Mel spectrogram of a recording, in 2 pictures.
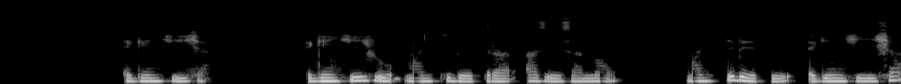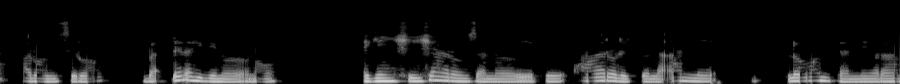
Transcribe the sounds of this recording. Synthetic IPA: ʔɛɡɛnʃiːʃɐ | ɛɡɪnʃiːʃʊmɐnt͡ʃːɪbe̞ːt̪ːɪɾɐɐs̬iːsɐnːɔ | mɐnt͡ʃːɪbeːt̪ːɪɛɡɛnʃiːʃɐhɐɾʊnsɪɾɔ | bɐɗːɛɾɐhɪɡɪnɔɾ̰nɔ | ʔɛɡɛnʃiːʃɐhɐɾɔns̬ɐnːɔbḛːt̪ːɛhaːɾɔɾɪt͡ʃːɔlɐ̰ʔɐnːɛ | lɔwɔnt̪ɐnːɪwɔɾaːn

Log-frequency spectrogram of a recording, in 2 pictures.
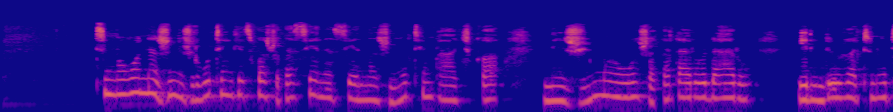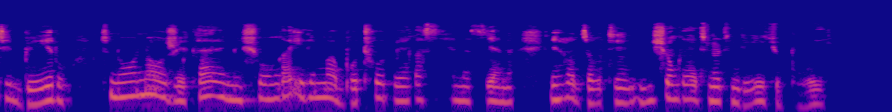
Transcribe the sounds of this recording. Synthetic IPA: tʰino̞ːnaʐin̤uʐirikute̞ŋɡe̞swaʐakasijanasijanaʐino̞tʰimbat͡ʃka | ne̞ʐimwe̞wo̞ʐakaɗaɾo̞ɗaro̞ | irindejoratino̞tibʱero̞ | tʰino̞ːnawoʐe̞kʰare̞miʃo̞ŋɡaʔirimumabʱo̞tʰo̞ro̞jakasijanasijanainoratid͡zakutimiʃo̞ŋɡajatino̞tindejet͡ʃibʱoːji

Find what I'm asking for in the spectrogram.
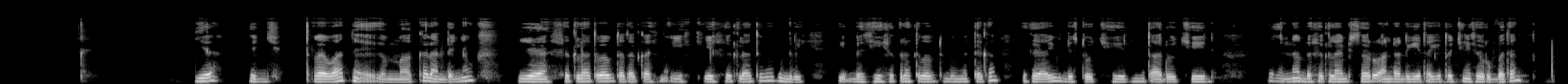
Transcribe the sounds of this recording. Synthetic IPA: jɛ | hɨd͡ʒ | t̪ʼɨβəβat̪məʔakːəland̪əɲːaw | jɛʃəkʼlat̪ʼbəβt̪ʰʼət̪ʼəkʼːaʃinəjjɛʃəkʼlat̪ʼːɨβəβɨŋɡɨd̪i | bəzːihjɛʃəkʼlat̪ʼɨβəβt̪bəmət̪ʼːəkʼəm | jɛt̪ʰələjajːud̪ɨst̪ʰo̞t͡ʃːɪnmut̪ʼad̪o̞t͡ʃːɪn | ɨnːabəʃəkʼlajɛmːisəɾuand̪and̪ɡet̪ʰʼaɡet̪ʼo̞t͡ʃːɪnjɛsəɾubːət̪ʰal

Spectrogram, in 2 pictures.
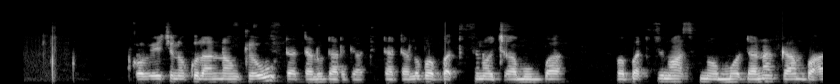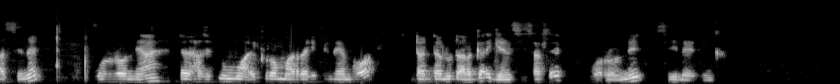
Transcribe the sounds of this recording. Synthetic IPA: kʼɔbiːt͡ʃːɪnɔkʊlɐnːɔŋkɛʔud̪ɐd̪ːɐlʊd̪ɐɾɡat̪ːɪ̥d̪ɐd̪ːɐlɔbɐbɐt̪ʼːɪ̥tːɪnɔt͡ʃʼamʊb | b̥ɐbːɐt̪ʼːɪ̥t̪ːɪnɔhɐsɪnɔmːɔd̪ɐnɐɡɐmbɐasɪnɛ | wɔrːɔnːɪhɐhɐsɪt̪ʼːʊmːɔaɪkːɪɾɔmɐrːɛhɪt̪ɪneːmɐwɐ | d̪ɐd̪ːɐlʊd̪ɐɾɡɐɪɡɛnsiːsɐfɛ | wɔrːɔnːɪsiːleːt̪ɪŋkɐ̥

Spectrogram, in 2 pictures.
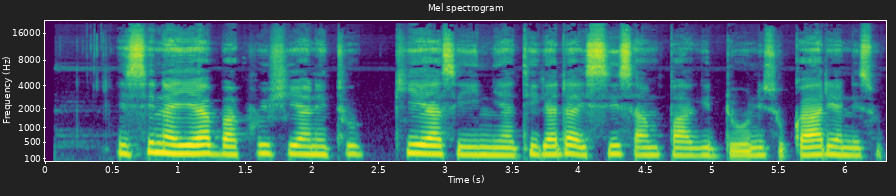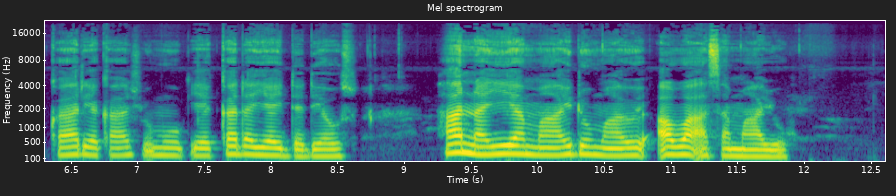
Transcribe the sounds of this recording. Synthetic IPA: ʔɪsːɪnɐjɛjɐbɐkʰʊʃɪjɐnɪt̪ʊkʰːɪjasiːnɪjɐt̪ɪɡɐd̪ɐɪsːɪsɐmpːaːɡɪd̪ːo̰ːnɪsʊkːaːɾɪjɐnːɛsʊkːaːɾɪjɐkaːʃɪɔ̰moːkʼɪɛkːɐd̪ɐjɐjd̪ːɐd̪ɛjɐwʊs | hɐnɐjɪjɐmaːjɪd̪ɔmaːjɔjʔɐwɐʔɐ̰sɐmaːjɔ

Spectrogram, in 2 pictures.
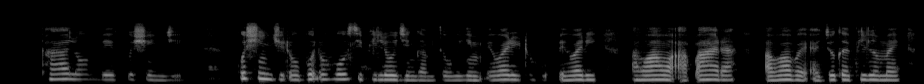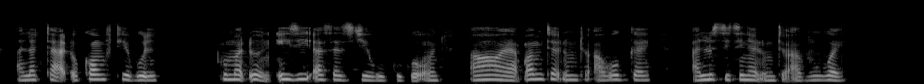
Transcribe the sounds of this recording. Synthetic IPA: pʰalɔbɛkuʃiɲd͡ʒi | kuʃiɲd͡ʒiɗɔbɔɗɔɦosipilod͡ʒiŋɡamtɔwhimɓɛwaɾitɔhuɓːɛwaɾiʔawawa̰ʔa̰ɓaɾa | ʔawawajʔad͡ʒɔɡapilɔmajʔalatːa̰ːɗɔkɔnftʰebul | kumaɗunʔiziʔasasd͡ʒɛwuɡuɡɔ̰ʔɔ̰n | ʔawawajaɓamtaɗumtɔ̰ʔa̰wɔɡːaj | ʔalusitinaɗṵmtɔ̰ʔa̰buwaj

